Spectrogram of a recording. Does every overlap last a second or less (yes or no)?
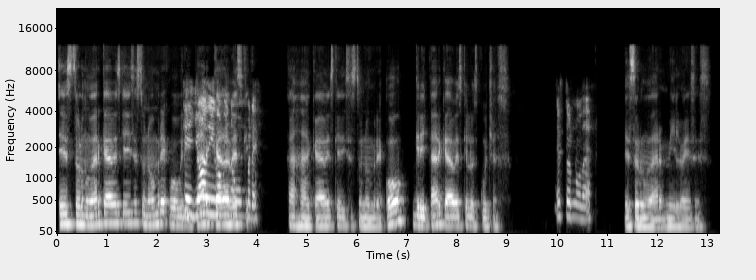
no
